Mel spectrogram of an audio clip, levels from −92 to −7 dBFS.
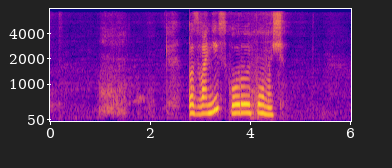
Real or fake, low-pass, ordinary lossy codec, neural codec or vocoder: fake; 7.2 kHz; AAC, 32 kbps; codec, 32 kHz, 1.9 kbps, SNAC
